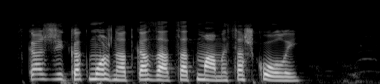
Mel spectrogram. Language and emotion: Russian, angry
